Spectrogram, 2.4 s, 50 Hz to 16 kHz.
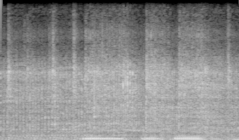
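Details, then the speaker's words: Beta 300 two-stroke with Smart Carb SC2, richened 14 clicks and idle screw turned half a turn: settled smooth idle brought down a bit, with three short clean throttle blips returning straight down; normal idle. "all right idle screw half a turn what does this feel like here the idles come down a bit that's"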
